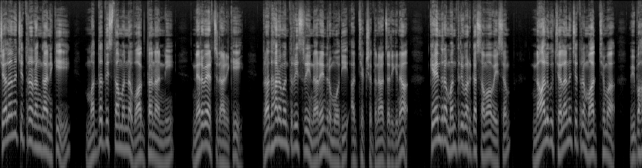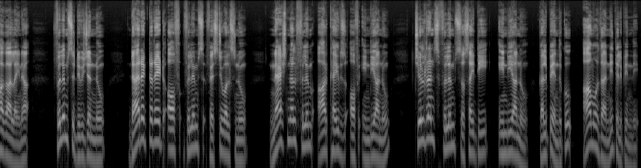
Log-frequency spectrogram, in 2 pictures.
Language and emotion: Telugu, neutral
